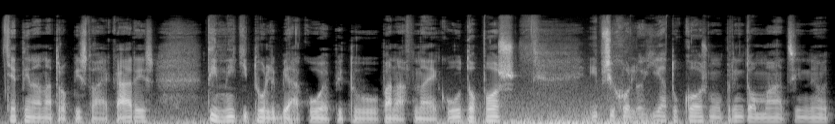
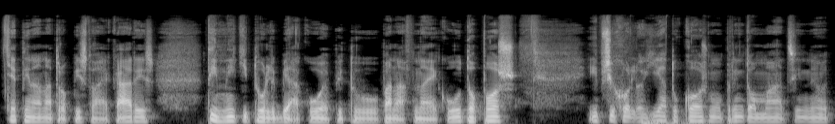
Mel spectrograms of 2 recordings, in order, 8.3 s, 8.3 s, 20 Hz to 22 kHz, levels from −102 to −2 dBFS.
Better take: second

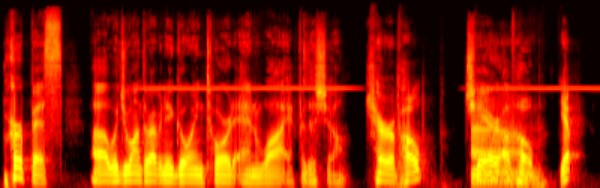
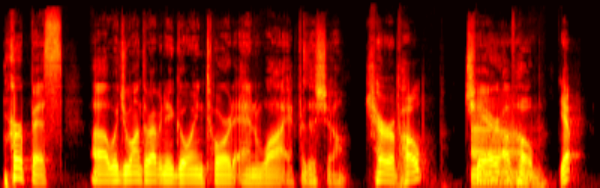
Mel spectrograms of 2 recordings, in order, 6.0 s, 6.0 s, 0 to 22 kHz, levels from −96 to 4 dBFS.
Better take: second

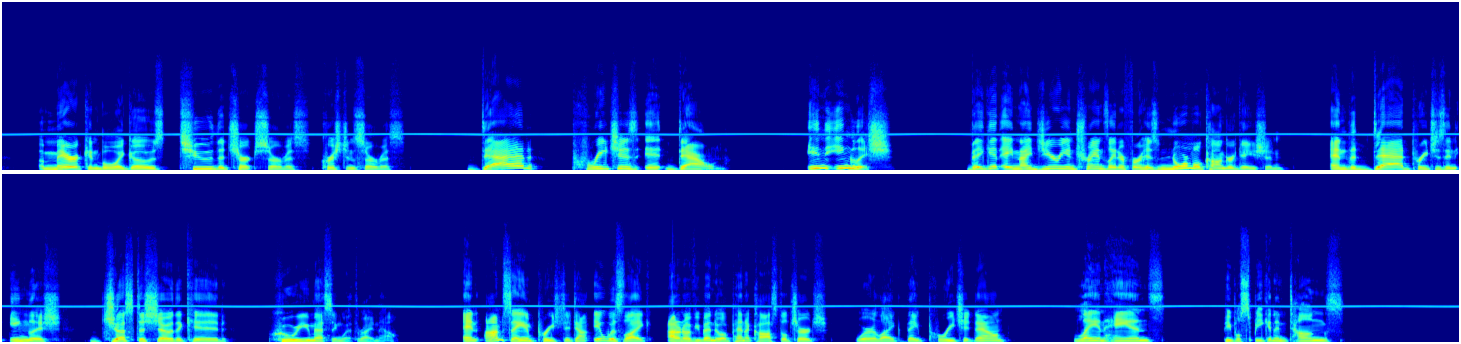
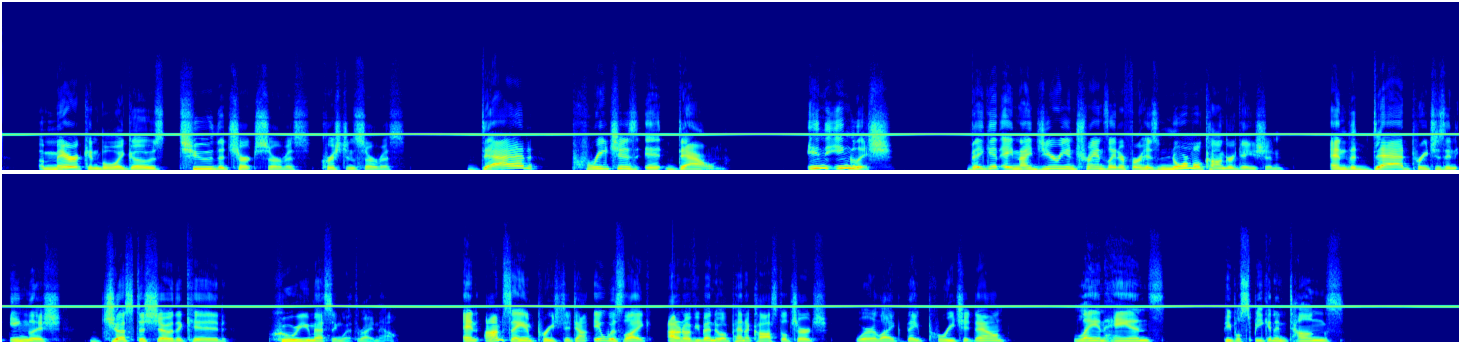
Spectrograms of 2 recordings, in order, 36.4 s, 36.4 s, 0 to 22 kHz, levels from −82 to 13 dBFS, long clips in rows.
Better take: first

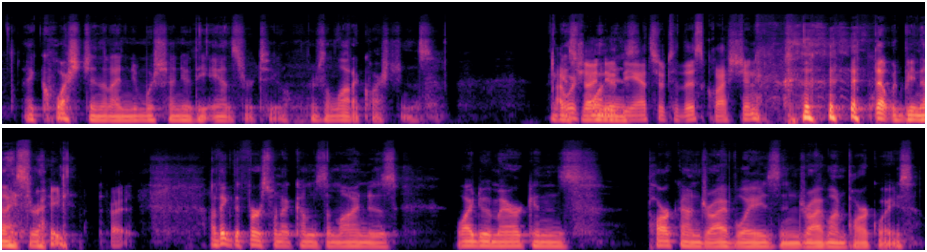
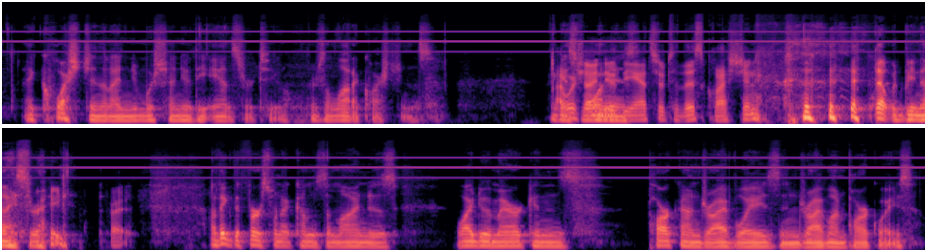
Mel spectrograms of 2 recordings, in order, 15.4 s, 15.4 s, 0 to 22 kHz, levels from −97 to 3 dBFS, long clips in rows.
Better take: first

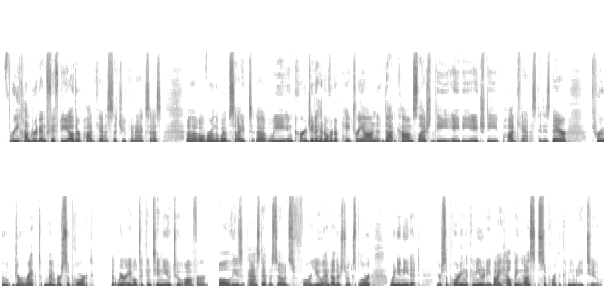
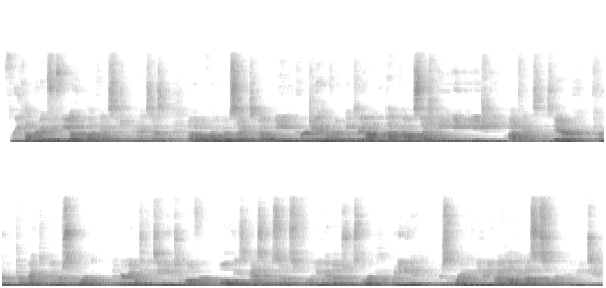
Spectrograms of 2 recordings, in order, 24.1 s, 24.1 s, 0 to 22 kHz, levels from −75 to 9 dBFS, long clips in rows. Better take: first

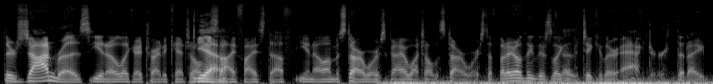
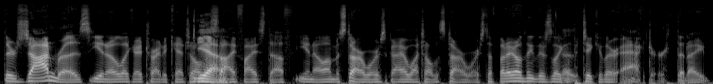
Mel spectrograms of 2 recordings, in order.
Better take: second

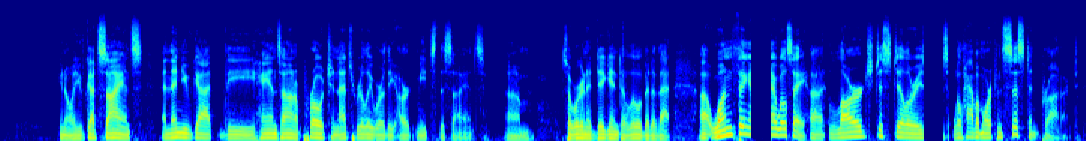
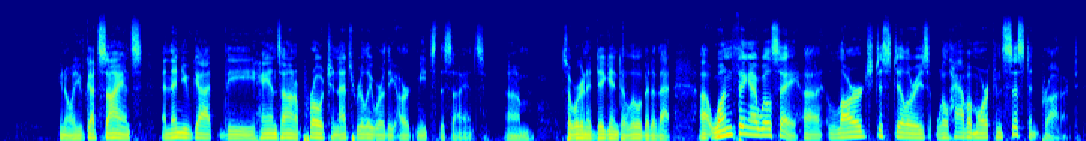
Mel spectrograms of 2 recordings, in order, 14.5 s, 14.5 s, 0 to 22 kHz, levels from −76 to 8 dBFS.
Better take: second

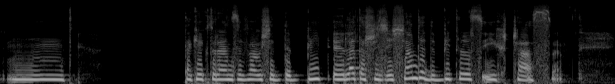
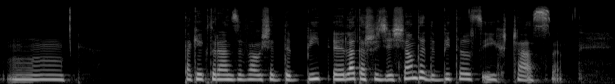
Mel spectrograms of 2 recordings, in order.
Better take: second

